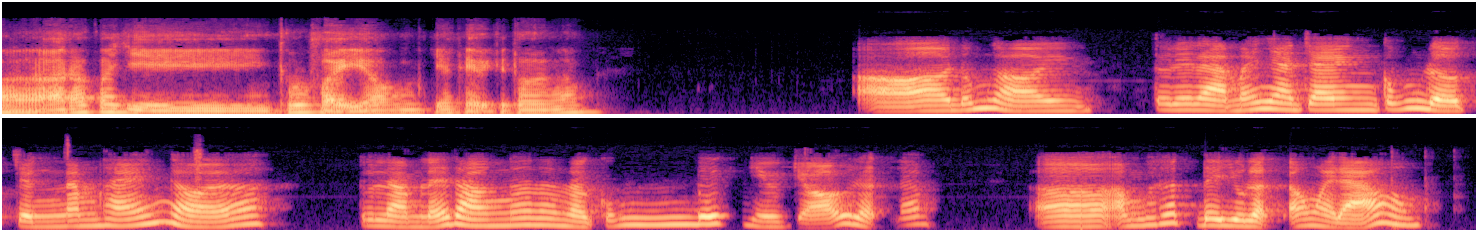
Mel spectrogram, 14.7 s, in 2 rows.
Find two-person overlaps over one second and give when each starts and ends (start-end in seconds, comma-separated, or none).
none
